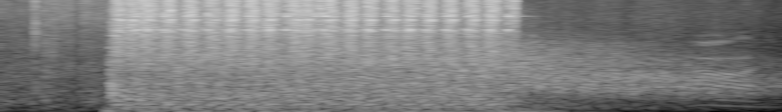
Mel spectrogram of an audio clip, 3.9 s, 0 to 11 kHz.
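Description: Ash-12 12.7 mm rifle fired in a video game: a loud, rapid automatic burst of evenly spaced shots lasting about two seconds, then a fading tail as the firing stops.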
